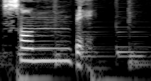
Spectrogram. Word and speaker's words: 선배: Again, it's not SUNBAE with an u sound, but it's 선배 with the a sound.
